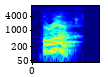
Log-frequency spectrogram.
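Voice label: "thrift", English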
